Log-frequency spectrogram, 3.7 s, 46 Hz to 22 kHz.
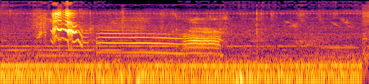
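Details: Hoarse, broken-sounding meow of an 11-year-old male shelter cat who meows frequently to ask for petting; the shelter reports no other health problems.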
